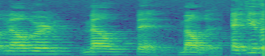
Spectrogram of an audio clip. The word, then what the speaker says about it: Melbourne: do not call the city in the South Melbourne that's not how they pronounce it there in Australia it is Melbourne Melvin not why is it melbin it's spelled milber I'm from Melvin Melbourne locals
